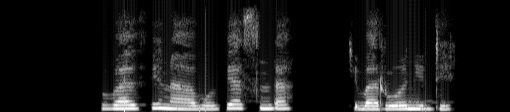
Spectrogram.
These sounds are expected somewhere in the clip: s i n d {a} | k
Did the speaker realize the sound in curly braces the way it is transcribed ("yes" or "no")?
yes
